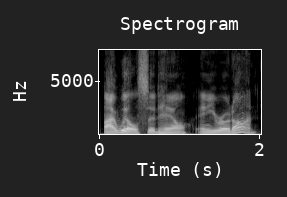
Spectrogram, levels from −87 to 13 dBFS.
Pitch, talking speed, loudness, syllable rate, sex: 145 Hz, 235 wpm, -17 LUFS, 4.3 syllables/s, male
